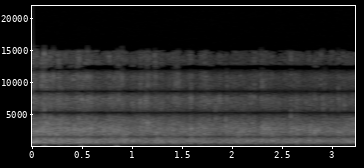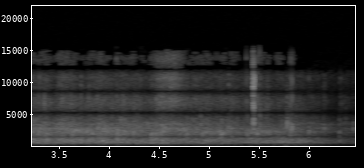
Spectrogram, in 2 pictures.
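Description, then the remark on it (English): An audience at a JavaScript event applauds the speakers and MCs, a dense wash of many hands clapping at an even, sustained level for several seconds, with no voices rising above it. “Round of applause to them.”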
